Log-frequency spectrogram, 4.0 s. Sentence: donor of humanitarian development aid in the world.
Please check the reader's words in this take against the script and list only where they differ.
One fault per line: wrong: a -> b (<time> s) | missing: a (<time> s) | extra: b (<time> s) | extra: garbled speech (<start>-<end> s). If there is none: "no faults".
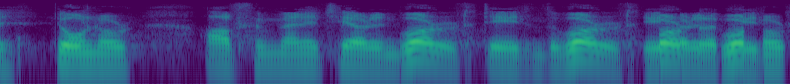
wrong: development -> world (2.0 s)
extra: garbled speech (3.2-3.9 s)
